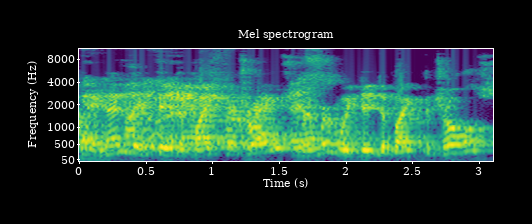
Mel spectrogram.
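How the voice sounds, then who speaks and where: Amid audible room echo and music in the background, a man with an American accent speaks at a fairly quick pace. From New Jersey, Burlington County (Beverly). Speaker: retired police chief. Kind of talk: casual interview. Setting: live podcast recording in library. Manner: animated.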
